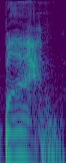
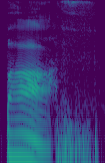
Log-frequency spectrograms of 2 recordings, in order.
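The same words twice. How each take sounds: First: It is said with a general American vowel. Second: It is said with a Boston, England-influenced vowel.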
